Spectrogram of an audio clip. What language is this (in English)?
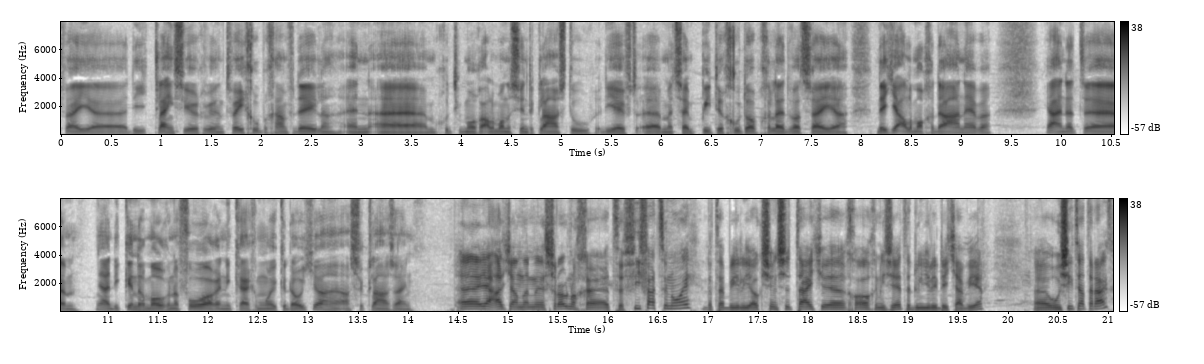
Dutch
